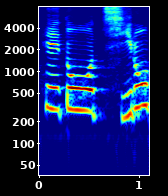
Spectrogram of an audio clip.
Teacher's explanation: 끝소리 디귿이 모음 이랑 만나면 지읒으로 바뀌어서 즈 발음으로 바뀌어서 이제 구개음이 되는 거죠. 예시를 보시면 해도 디가 아니라 해도 지로 바뀝니다. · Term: 구개음화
